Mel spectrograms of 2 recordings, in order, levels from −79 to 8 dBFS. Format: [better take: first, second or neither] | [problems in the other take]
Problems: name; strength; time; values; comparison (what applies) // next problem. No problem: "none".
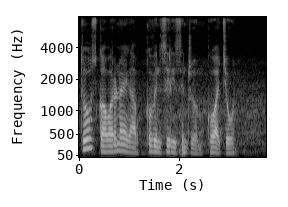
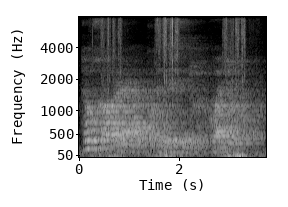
first | background sound (Hands); 9 dB below the speech // room echo; dies away in 2.2 s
